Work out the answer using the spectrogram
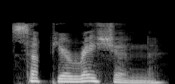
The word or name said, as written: suppuration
